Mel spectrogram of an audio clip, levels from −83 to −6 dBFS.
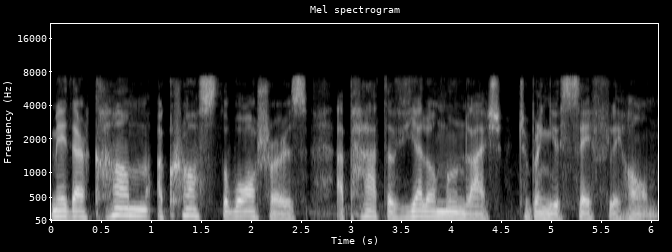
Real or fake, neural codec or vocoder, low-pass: fake; codec, 24 kHz, 6 kbps, HILCodec; 7.2 kHz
